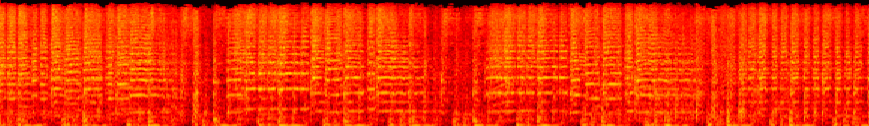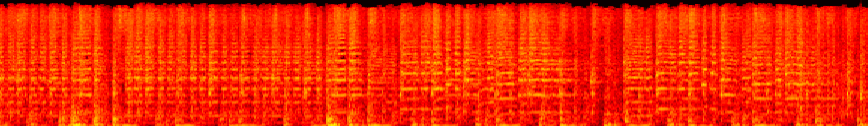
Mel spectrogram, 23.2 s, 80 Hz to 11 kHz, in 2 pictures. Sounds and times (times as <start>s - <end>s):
Music: 0.0s - 23.1s.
